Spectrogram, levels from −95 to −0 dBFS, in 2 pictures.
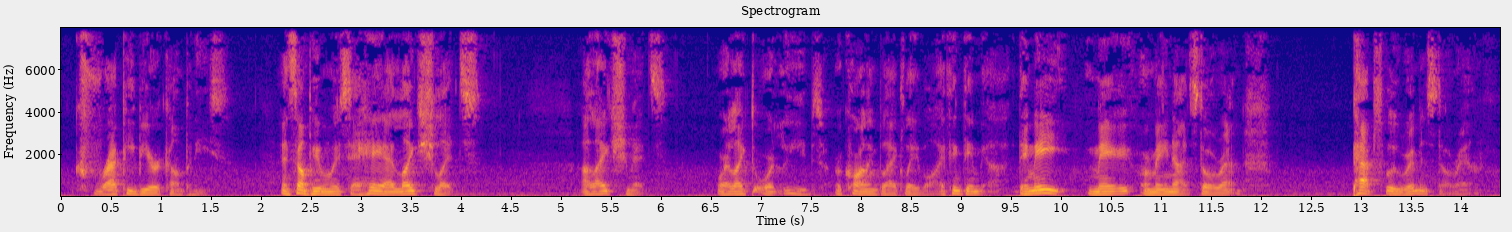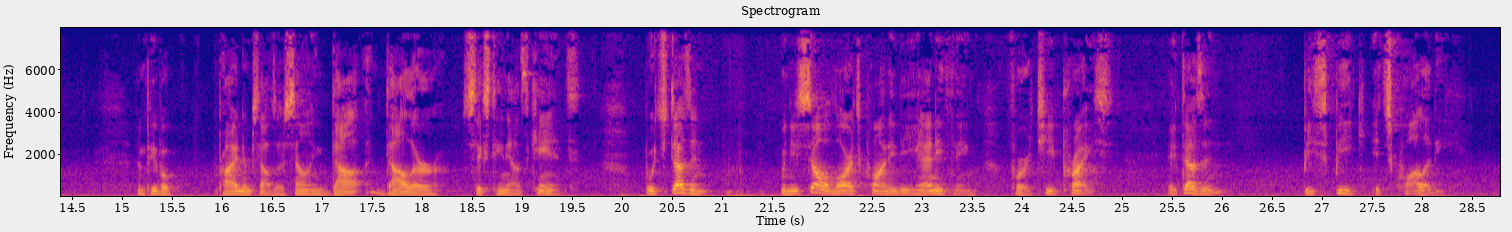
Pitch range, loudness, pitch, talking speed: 105-130 Hz, -25 LUFS, 115 Hz, 145 wpm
